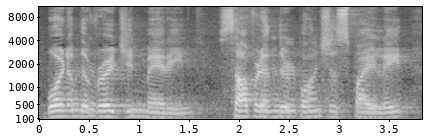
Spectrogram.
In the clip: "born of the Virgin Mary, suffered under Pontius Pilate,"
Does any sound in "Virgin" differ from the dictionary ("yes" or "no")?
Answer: no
